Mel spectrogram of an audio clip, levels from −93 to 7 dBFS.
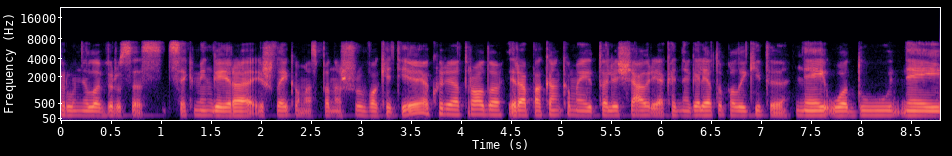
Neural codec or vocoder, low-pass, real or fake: none; 7.2 kHz; real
